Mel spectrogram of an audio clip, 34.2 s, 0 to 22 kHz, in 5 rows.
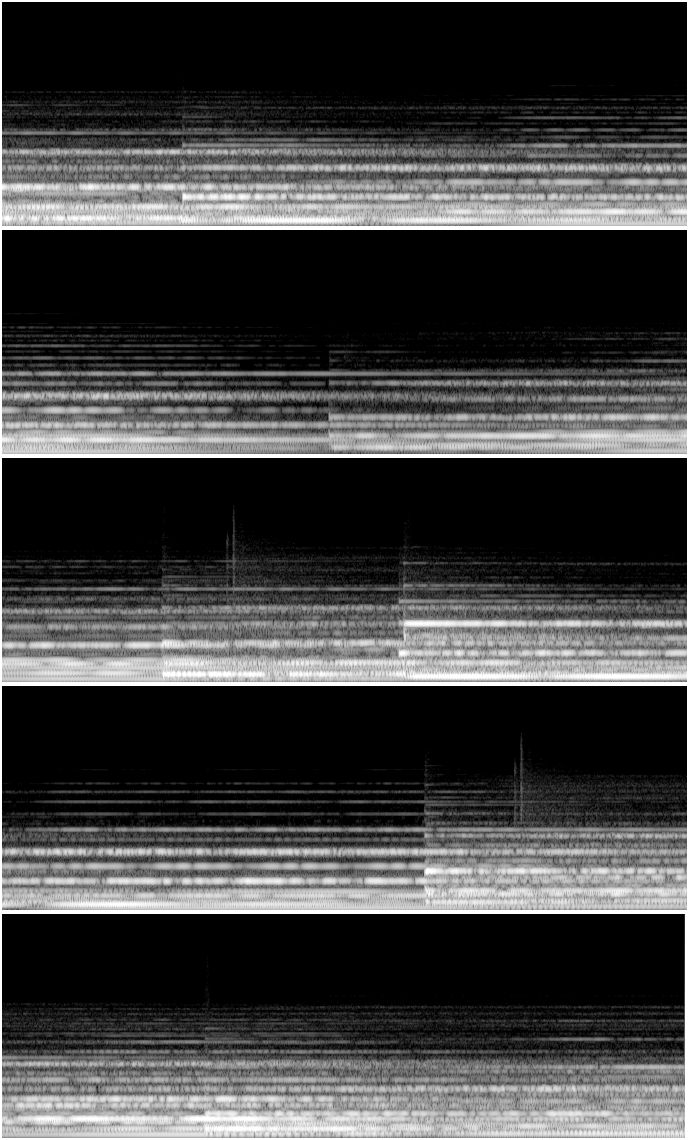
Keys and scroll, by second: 8.7 b, 10.6-11.6 typing, 11.8 super+-, 14.8 super+i, 15.0 super+space, 16.3 super++, 16.6 s, 24.5 b, 30.9 s, 32.9 space.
